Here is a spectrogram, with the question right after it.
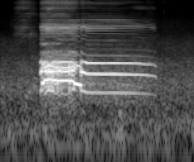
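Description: Toy rubber chicken called Chuck lets out one loud, drawn-out squawk lasting about a second and a half, a bright, squeezed honk that fades as it ends, close up against an otherwise quiet room.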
